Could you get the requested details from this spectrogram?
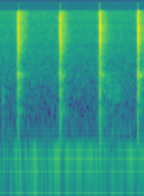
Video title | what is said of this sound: OnePlus One Unboxing + First Look! | it's got that plastic uh nice feel to it. You know, kind of sounds like this.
